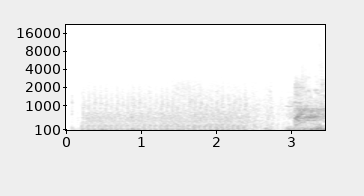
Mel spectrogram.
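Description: Rapid automatic gunfire from Warzone Mobile video game rattles in a steady fast stream for nearly three seconds, then gives way to a louder burst of game noise.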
